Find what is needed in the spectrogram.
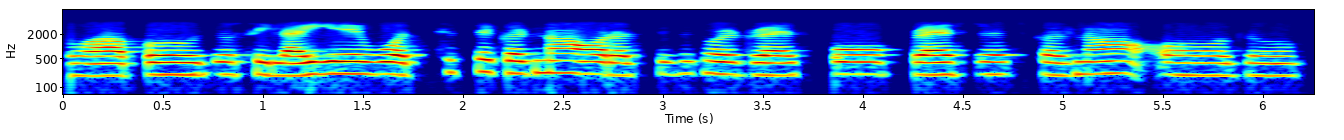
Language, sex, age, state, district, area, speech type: Hindi, female, 30-45, Rajasthan, Jodhpur, urban, conversation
